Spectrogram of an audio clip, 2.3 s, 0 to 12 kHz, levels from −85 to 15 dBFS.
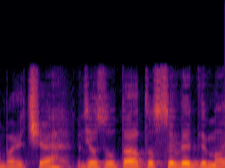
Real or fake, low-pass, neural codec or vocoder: fake; 7.2 kHz; codec, 16 kHz, 1 kbps, FunCodec, trained on Chinese and English, 50 frames a second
